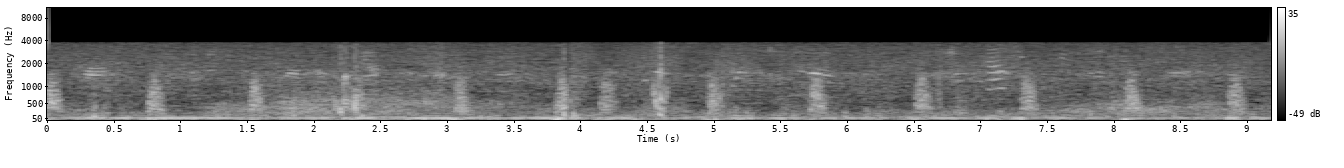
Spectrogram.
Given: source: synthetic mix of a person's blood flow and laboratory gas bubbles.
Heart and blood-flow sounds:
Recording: Doppler ultrasound of blood flow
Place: subclavian vein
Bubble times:
2.13-2.35 s: bubbles
3.84-4.00 s: bubbles
4.53-4.66 s: bubbles
From the record:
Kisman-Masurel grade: 122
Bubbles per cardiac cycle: 1 to 2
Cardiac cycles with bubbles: 10 to 50%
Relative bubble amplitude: moderate (0.250 to 0.450)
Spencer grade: 2 (many but less than half of the cardiac periods contain bubble signals, singularly or in groups)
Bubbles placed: anywhere in the cardiac cycle

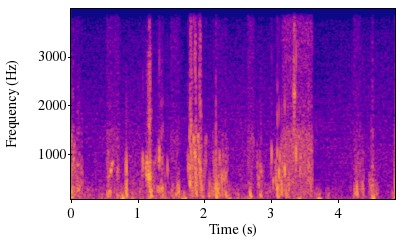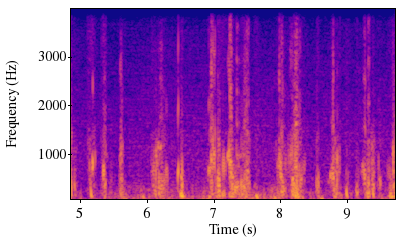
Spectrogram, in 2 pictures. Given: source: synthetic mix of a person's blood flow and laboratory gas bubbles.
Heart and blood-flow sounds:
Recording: Doppler ultrasound of blood flow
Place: subclavian vein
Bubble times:
0.00-0.19 s: bubbles
0.52-0.74 s: bubbles
1.05-1.66 s: bubbles
1.73-2.37 s: bubbles
2.65-2.75 s: bubbles
2.78-2.90 s: bubbles
2.97-3.63 s: bubbles
4.24-4.40 s: bubbles
4.46-4.62 s: bubbles
4.83-4.98 s: bubbles
5.11-5.26 s: bubbles
5.30-5.42 s: bubbles
5.58-5.68 s: bubbles
6.06-6.33 s: bubbles
6.43-6.58 s: bubbles
6.89-7.56 s: bubbles
7.60-7.69 s: bubbles
7.93-8.40 s: bubbles
8.53-8.61 s: bubbles
8.70-8.90 s: bubbles
8.96-9.05 s: bubbles
9.12-9.54 s: bubbles
9.59-9.74 s: bubbles
From the record:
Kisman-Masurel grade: 342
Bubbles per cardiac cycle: rolling drumbeat, 9 or more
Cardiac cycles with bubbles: 100%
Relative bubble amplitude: moderate (0.250 to 0.450)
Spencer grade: 3 (all of the cardiac periods contain showers or single bubble signals, but not dominating or overriding the cardiac motion signals)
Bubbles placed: anywhere in the cardiac cycle

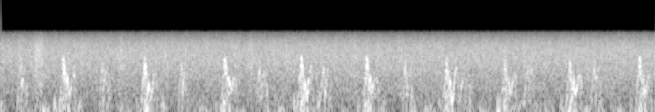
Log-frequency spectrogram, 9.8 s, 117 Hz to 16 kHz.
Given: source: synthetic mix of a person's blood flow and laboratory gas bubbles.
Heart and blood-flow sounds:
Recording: Doppler ultrasound of blood flow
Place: precordium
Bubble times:
no bubbles
From the record:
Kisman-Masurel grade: 000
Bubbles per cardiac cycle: 0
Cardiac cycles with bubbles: 0%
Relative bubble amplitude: no bubbles discernible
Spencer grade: 0 (complete lack of bubble signals)

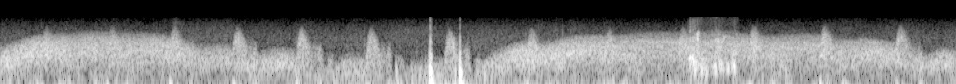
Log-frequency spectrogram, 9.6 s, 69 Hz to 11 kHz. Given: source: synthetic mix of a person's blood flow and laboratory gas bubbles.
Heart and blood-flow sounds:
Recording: Doppler ultrasound of blood flow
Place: subclavian vein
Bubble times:
6.87-7.39 s: bubbles
From the record:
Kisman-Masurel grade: 212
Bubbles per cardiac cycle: several, 3 to 8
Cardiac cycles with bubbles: 1 to 10%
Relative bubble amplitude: moderate (0.250 to 0.450)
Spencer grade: 1 (occasional bubble signal discernible with the cardiac motion signal, with majority of cardiac periods free of bubbles)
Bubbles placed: anywhere in the cardiac cycle

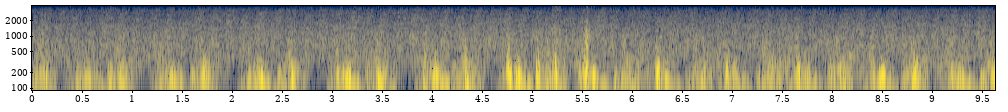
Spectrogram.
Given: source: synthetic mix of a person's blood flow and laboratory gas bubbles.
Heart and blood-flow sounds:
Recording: Doppler ultrasound of blood flow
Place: precordium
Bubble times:
5.01-5.14 s: bubbles
5.20-5.29 s: bubbles
5.42-5.61 s: bubbles
From the record:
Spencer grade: 1 (occasional bubble signal discernible with the cardiac motion signal, with majority of cardiac periods free of bubbles)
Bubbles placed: anywhere in the cardiac cycle

